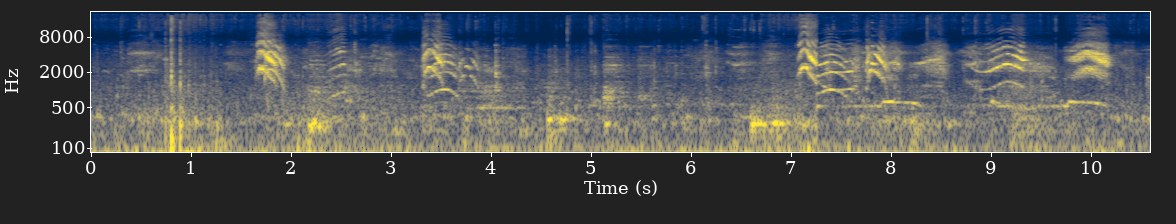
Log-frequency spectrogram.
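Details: Rose-ringed parakeet at its mixed food, producing loud, arched, harmonic squawks at uneven intervals, some in quick pairs, over low background rumble and occasional soft tonal notes.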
